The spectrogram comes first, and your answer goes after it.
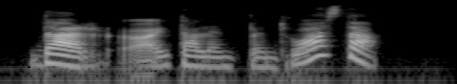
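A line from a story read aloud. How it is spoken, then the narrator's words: Plain. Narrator (Romanian): întrebă Floricică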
